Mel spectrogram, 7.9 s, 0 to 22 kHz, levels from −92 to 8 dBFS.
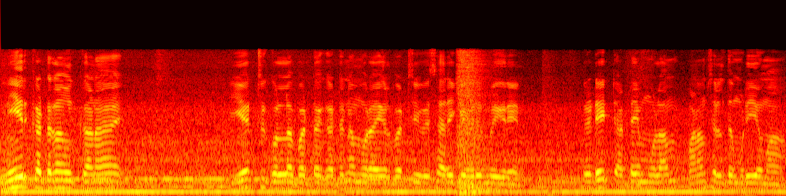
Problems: constant background noise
